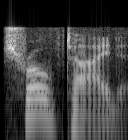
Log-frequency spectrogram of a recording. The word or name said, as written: Shrovetide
